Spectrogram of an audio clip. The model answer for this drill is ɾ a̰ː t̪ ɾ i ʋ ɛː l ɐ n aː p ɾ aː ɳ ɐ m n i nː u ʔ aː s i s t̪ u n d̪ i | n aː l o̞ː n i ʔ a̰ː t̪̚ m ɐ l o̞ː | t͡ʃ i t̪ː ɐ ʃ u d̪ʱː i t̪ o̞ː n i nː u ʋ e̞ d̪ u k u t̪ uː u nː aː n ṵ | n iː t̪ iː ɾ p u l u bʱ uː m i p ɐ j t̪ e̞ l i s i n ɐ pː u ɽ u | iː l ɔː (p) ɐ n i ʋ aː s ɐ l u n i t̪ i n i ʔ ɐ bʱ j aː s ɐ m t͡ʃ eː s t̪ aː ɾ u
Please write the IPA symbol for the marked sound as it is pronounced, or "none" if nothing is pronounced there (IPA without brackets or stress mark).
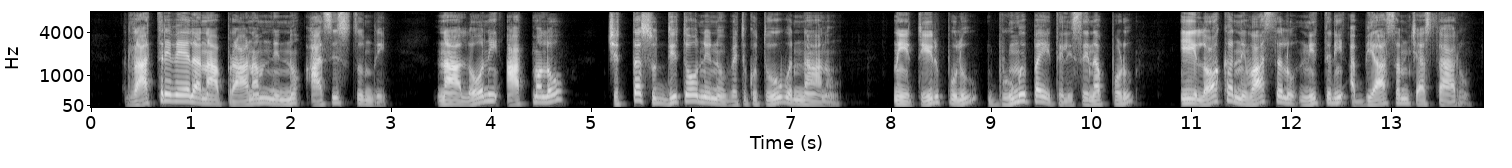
k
